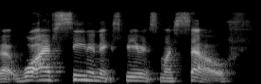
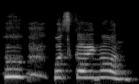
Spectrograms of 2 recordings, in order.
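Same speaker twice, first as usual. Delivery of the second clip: gasp, then a high, slow, frightened question; scared kids; 13 semitones higher than usual. Retold or imitated. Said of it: "And we're like".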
